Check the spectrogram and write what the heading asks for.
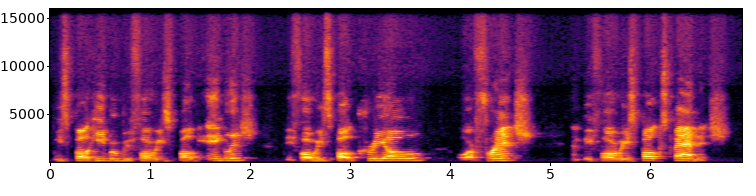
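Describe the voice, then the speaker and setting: A man instructs a recorded language class in a casual, repetitive way, often dropping his voice to add "you know what I'm saying." He recites letters loudly, rising in pitch. His pace is measured and the sound lo-fi.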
